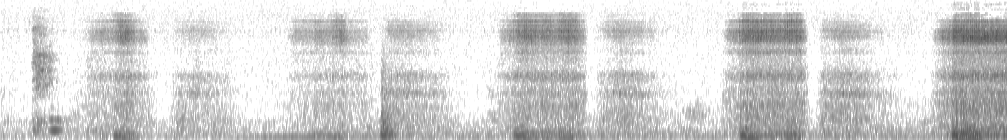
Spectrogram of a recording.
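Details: A sleeping girl snores rhythmically, with a rough fluttering noise on each breath about every three seconds.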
